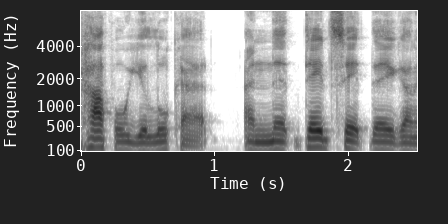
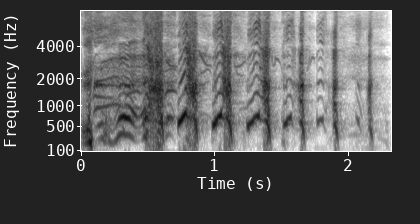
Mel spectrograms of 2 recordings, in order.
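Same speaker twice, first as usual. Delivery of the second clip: loud high burst of laughter; big laugh; 11 dB louder than usual. Real, not acted. Host cracking up at his own story, loud and high. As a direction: crack up hard.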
